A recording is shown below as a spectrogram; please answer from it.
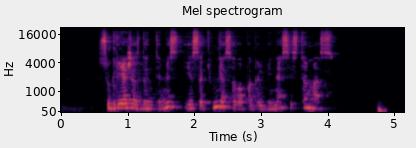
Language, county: Lithuanian, Klaipėda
